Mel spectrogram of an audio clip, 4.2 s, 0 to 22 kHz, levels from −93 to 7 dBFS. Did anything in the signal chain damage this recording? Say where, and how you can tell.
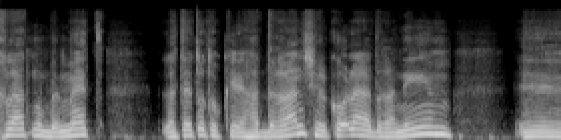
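Yes. The damage is in the network stage, patched up by the codec. From 1.63 to 1.81 s the speech turns rougher and noisier, but there is no gap or dropout. That pattern points to lost packet rebuilt from error correction. Several packets went missing across that stretch, which fits roughly 100 ms of rebuilt audio. The packet after each loss held a low-bitrate copy of it, and the decoder played those coarser copies instead of silence.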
